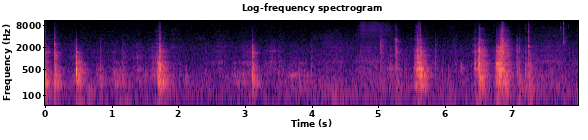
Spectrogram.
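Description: Clamps click and knock against wood.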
